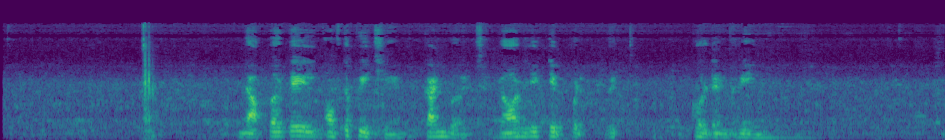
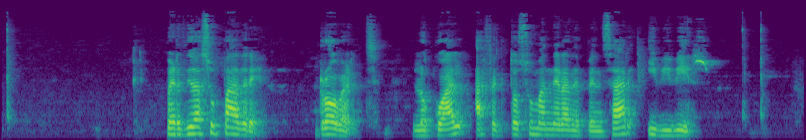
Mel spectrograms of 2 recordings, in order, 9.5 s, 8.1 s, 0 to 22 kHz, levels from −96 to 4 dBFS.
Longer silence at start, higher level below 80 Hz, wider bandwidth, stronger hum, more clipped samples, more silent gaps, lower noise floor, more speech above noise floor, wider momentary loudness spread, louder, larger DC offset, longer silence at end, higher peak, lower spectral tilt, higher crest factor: second, 0.7 s vs 1.35 s; first, -58 dBFS vs -68 dBFS; second, 11.5 kHz vs 15 kHz; neither; neither; neither; second, -52 dBFS vs -66 dBFS; second, 25 dB vs 49 dB; first, 26 LU vs 10 LU; second, -27 LUFS vs -18 LUFS; neither; second, 0.05 s vs 0.4 s; second, -6 dBFS vs -2 dBFS; about the same, -5 dB/octave vs -4.5 dB/octave; first, 24 dB vs 18 dB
